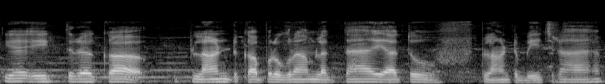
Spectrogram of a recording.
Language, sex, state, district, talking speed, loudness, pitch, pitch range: Hindi, male, Bihar, Begusarai, 150 wpm, -18 LUFS, 120 Hz, 110-130 Hz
